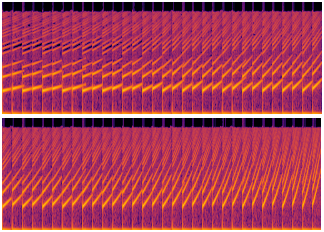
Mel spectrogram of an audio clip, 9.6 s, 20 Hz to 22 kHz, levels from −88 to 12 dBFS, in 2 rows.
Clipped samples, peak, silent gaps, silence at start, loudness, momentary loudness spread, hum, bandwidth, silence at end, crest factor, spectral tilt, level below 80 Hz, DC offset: 0.3%; 0 dBFS; none; 0 s; -6 LUFS; 1 LU; none; over 20 kHz; 0 s; 10 dB; 1 dB/octave; -26 dBFS; 20%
